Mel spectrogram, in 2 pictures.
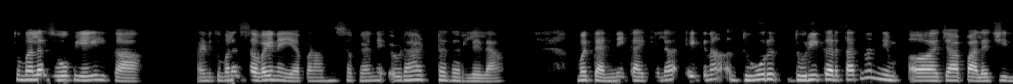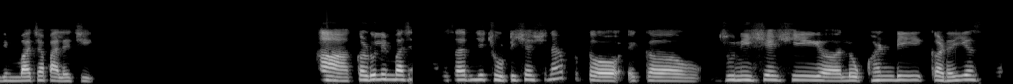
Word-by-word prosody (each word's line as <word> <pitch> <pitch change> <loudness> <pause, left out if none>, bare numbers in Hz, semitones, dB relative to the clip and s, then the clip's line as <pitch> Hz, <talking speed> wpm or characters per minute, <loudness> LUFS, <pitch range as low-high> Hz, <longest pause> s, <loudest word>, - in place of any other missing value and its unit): तुम्हाला 215 0 +4
झोप 200 +1 0
येईल 200 +1 +1
का? 155 -3 +2 0.7
आणि 170 +1 -5
तुम्हाला 190 +2 -2
सवय 195 0 +4
नाही 190 -5 -1
आहे." 155 - -1
पण, 165 - -6
आम्ही 160 +1 -8
सगळ्यांनी 180 +1 -7
एवढा 195 +3 -1
हट्ट 210 -1 -3
धरलेला. 150 -3 -4 0.8
मग 200 - +3
त्यांनी 175 -1 0
काय 180 -2 +1
केलं 205 +4 -2 0.2
एक 195 +2 -8
ना, 235 - -2 0.2
धूर 225 +5 +2 0.2
धुरी 205 +2 +3
करतात 220 0 +4
ना, 320 +2 -4
निम 215 -5 0
ह्याच्या 180 +1 +4
पाल्याची, 170 0 +1
लिंबाच्या 175 +3 +2
पाल्याची. 160 -3 -1 2.3
हां, 190 -5 +6
कडूलिंबाच्या 220 +1 +4 0.2
पाल्याची. 210 -4 -4
म्हणजे 215 +1 -1
छोटीशी 200 0 -1
अशी 215 0 -4
ना, 255 - -1 0.3
अ, 200 - +2 0.4
एक 175 +2 -9
अ, 175 - +4 0.6
जुनीशी 205 0 0
अशी 200 +1 -3 0.2
अ, 170 -2 +3
लोखंडी 195 +3 -1 0.2
कढई 190 0 +1
असते 205 -2 -7
195 Hz, 135 wpm, -23 LUFS, 175-210 Hz, 2.3 s, हां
